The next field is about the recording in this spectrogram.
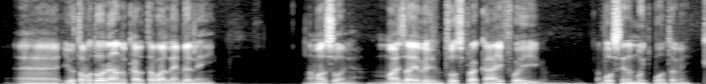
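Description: Talking very fast at a fairly low pitch, a man has a dark, mellow tone and lively intonation. He takes long, frequent pauses, and his loudness stays very even. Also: quiet background, dry sound with no echo. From Brazil, Recife (Pernambuco); Pernambuco, Brazil. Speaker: investigative journalist; guest journalist. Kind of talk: podcast interview, storytelling. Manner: casual, halting with repetitions. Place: studio. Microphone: studio mic.

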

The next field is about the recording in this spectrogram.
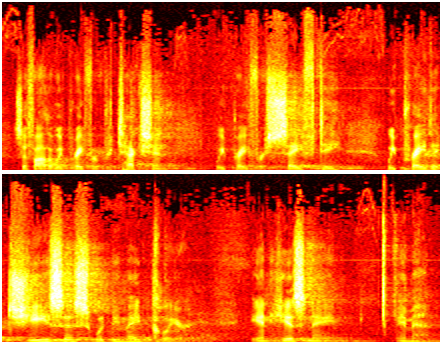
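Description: Long, frequent pauses break up speech that is fairly slow in pace and lively in intonation. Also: man. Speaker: church deacon; pastor leading prayer. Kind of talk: spoken prayer; prayer. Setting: church. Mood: solemn, earnest. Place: church. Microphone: handheld.

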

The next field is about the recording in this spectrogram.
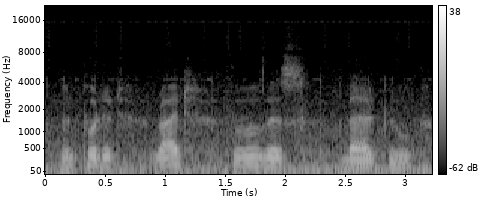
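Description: With noticeable background noise behind him, a man speaks at a very slow pace. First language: German. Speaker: bushcraft youtuber. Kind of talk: casual outdoor gear tutorial. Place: garden.

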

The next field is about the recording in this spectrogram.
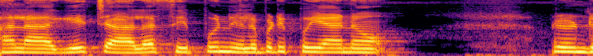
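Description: Natural-voiced reading aloud over a quiet background

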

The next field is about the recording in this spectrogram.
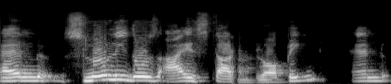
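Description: The man's tone is dark and mellow, heard over a quiet background. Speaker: spiritual teacher. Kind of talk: lecture. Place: home room. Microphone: lapel.

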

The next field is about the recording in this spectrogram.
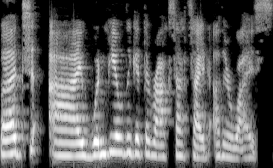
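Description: With ordinary pitch variation, a natural reading voice comes through over a quiet background.

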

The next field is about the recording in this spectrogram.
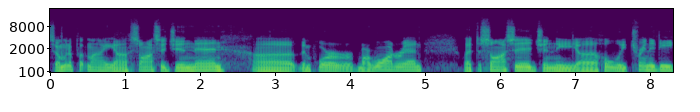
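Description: A man speaks with ordinary pitch variation. The sound is dry with no echo, and the background is quiet. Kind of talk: casual vlog chat. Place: forest.

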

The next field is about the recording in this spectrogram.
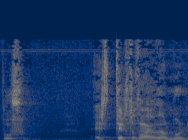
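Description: Using lively intonation, a man with a high pitch speaks at a very slow pace. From Valencia region. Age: 80s. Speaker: cooperative movement pioneer. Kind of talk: interview, personal life story. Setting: radio studio. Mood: warm, reminiscing. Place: studio.

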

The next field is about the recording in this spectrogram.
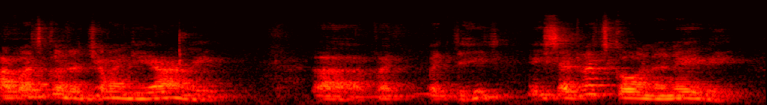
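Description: There is light background noise and audible room echo as a man speaks with an American accent. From Ohio. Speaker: war veteran. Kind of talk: interview answer. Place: home room.

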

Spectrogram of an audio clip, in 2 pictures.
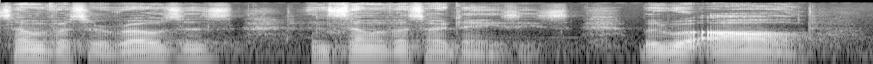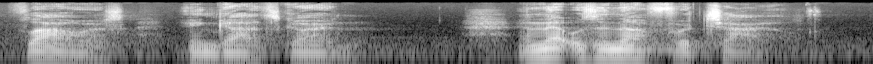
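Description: A man with an American accent at a fairly low pitch, moderate pace, ordinary pitch variation, and long, frequent pauses. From Missouri, US. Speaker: Orthodox priest. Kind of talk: documentary interview, personal story. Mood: warm, reflective, animated. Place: church.

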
